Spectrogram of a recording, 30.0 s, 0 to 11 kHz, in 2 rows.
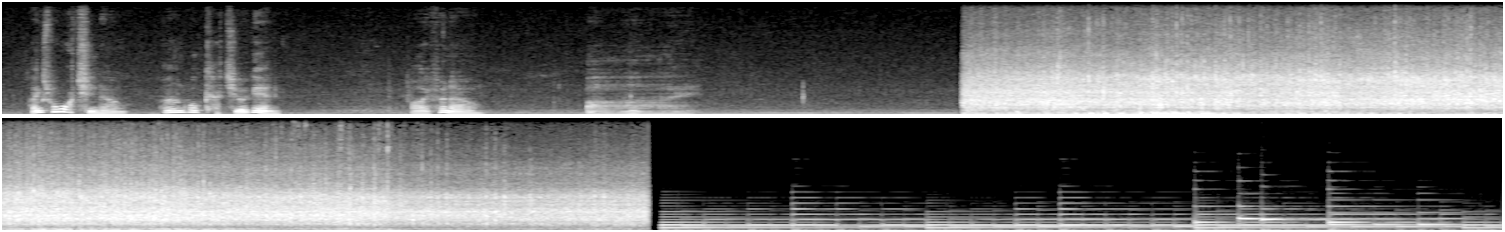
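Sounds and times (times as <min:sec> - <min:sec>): train rumbling on rails: 0:09.6 - 0:21.5.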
